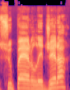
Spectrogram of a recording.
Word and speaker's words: Superleggera: Si on parlait maintenant de voitures exotiques, on va commencer par Touring Superleggera. Est-ce que j'ai la bonne prononciation? Bien prononcé.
